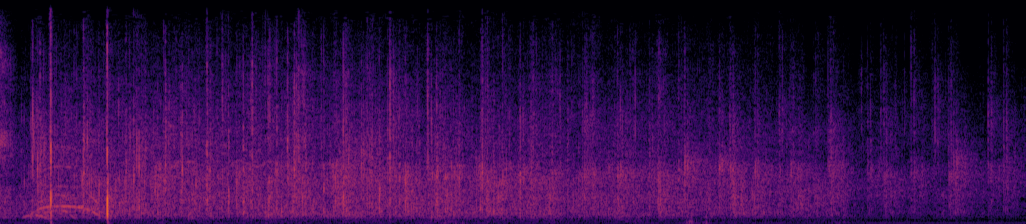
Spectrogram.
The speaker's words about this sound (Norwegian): Gi dere sjøl en applaus.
